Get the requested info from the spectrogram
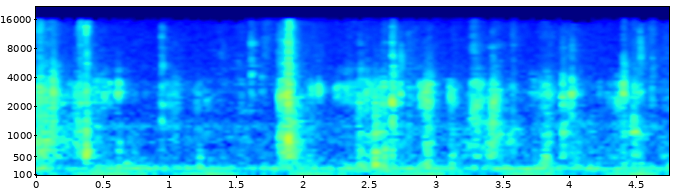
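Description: Chewing crunchy fried okra: scattered soft crunches and mouth clicks, with one sharper crunch about two seconds in, over a faint steady low hum.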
